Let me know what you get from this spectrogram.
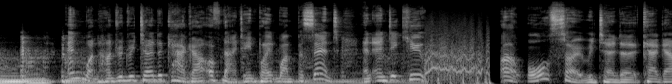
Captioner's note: record scratch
